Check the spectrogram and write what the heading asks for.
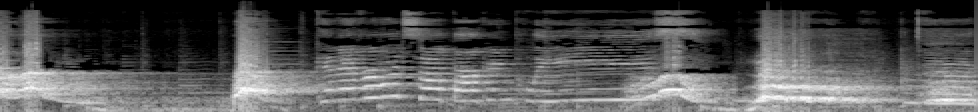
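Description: Small dog barking a few times in sharp, loud bursts.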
